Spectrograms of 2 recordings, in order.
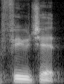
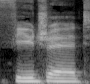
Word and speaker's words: fugit: And I've heard it pronounced both ways, even by a Yes member saying Fugit. Okay, so I just Googled the pronunciation right now. And apparently, apparently it's Fugit in both American and British pronunciation, according to Google.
